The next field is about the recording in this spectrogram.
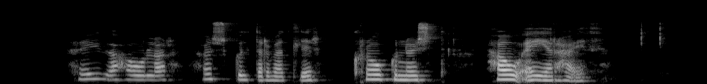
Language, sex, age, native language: Icelandic, female, 30-39, Icelandic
